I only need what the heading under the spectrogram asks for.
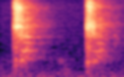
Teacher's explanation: So it sounds like ch, ch. My tongue is dropping, it's pulling back, and that air is being forced out in the ch sound.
